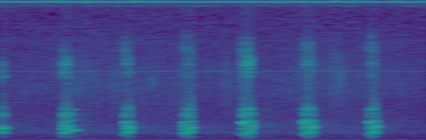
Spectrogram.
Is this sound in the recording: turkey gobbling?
yes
